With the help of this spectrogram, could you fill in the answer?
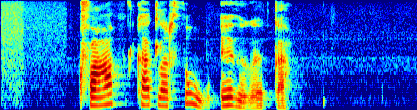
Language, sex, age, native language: Icelandic, female, 30-39, Icelandic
